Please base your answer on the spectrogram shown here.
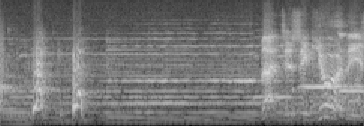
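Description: A dog on a hot day gives two sharp barks, then whimpers and yips close by over a sustained music backing, with a voice talking.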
